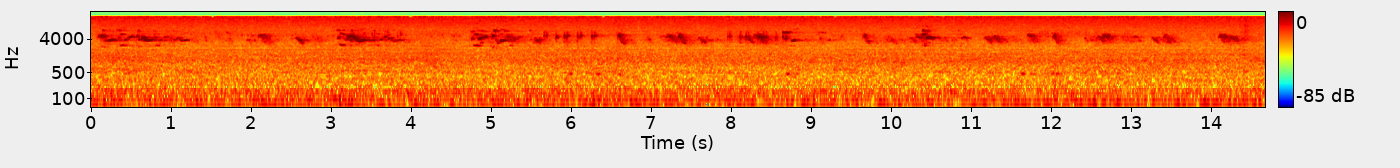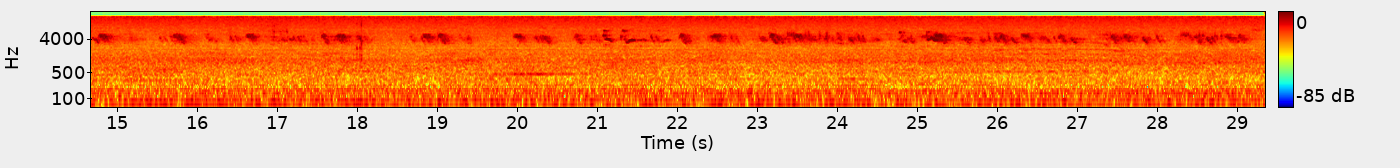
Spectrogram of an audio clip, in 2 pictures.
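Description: Small birds chirping, many short high chirps repeating irregularly, over a steady low rumble.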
